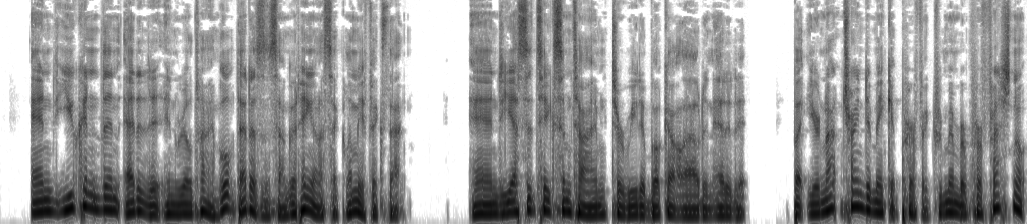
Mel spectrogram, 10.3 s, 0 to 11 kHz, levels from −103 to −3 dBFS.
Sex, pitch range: male, 80-110 Hz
